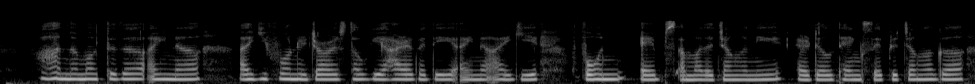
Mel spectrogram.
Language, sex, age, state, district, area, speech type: Manipuri, female, 18-30, Manipur, Chandel, rural, spontaneous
